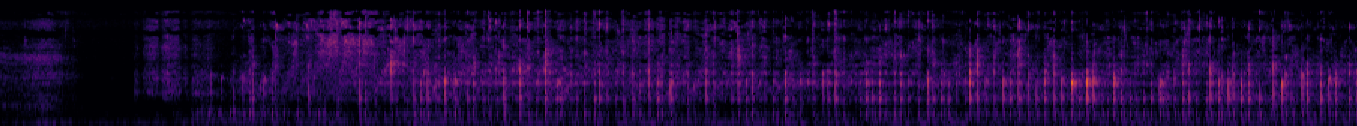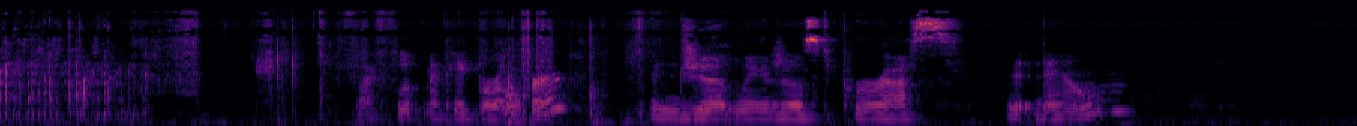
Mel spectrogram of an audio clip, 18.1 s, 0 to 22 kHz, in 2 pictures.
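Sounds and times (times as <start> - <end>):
bubbling through a straw: 0.9 - 10.4.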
